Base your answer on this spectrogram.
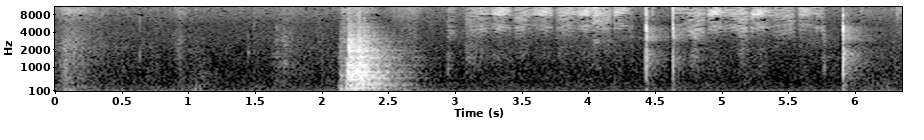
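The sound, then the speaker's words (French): Writing on a board: one loud, scratchy scraping stroke stands out in near silence, followed later by a few faint taps and ticks. “voilà, vous savez lire? Bon. Et en dessous, on pourrait écrire”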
